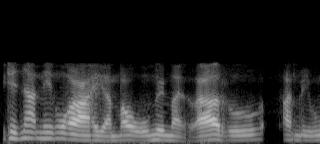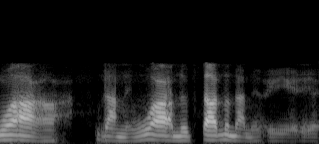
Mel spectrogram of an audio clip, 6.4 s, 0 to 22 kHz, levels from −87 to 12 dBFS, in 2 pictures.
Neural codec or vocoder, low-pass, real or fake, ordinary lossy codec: codec, 16 kHz in and 24 kHz out, 0.6 kbps, FocalCodec, streaming, 2048 codes; 3.6 kHz; fake; none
